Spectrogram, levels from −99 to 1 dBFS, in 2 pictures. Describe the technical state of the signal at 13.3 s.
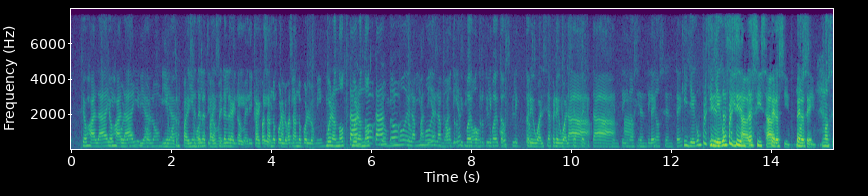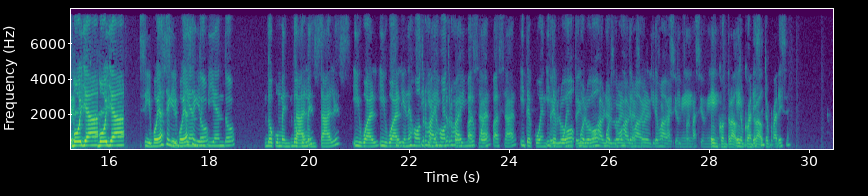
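At 13.3 s you're hearing a doubled audio track: a second full-band copy of the speech trails the original by about half a second at roughly the same level, with no decay or room colour, most likely because a slower path captured the same audio a second time.

You're also just inside a stretch of automatic gain falling, running from 12.77 to 25.84 s. The gain control judged the input too loud or its background noise too strong and is easing it down by about 14 dB, so the speech and room noise sink together, shortly after a talker movement around 12.5 s.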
